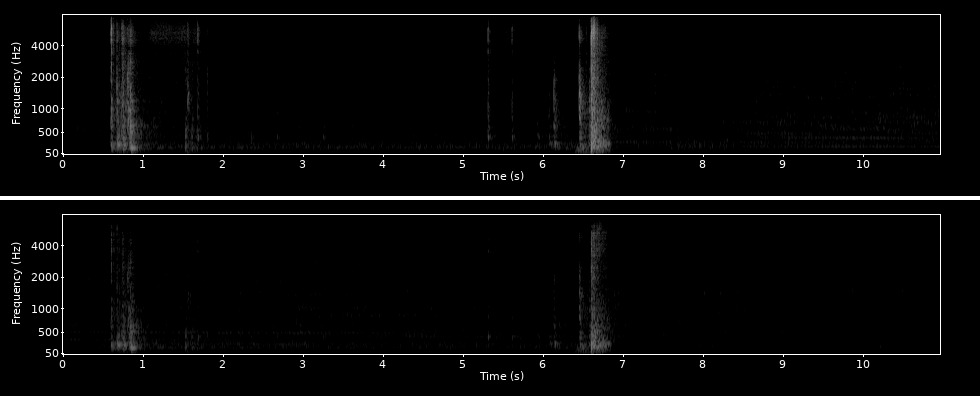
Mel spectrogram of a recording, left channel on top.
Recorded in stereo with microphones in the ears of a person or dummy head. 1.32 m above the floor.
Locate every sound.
0.6 s a door slam: 50° left (ahead or behind), 0.9 m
